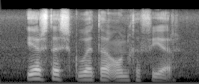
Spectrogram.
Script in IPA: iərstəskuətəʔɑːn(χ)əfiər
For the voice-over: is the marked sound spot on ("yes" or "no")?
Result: yes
